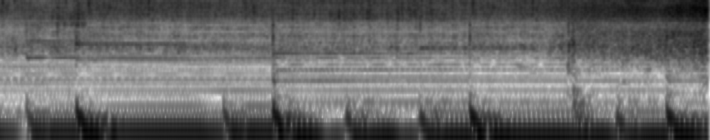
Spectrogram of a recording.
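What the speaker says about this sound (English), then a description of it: "Once the mushrooms and the onions just kind of begin to get a golden brown color" Mushrooms and onions sizzle steadily in a hot pan, a dense continuous frying hiss with periodic low thumps running underneath.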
